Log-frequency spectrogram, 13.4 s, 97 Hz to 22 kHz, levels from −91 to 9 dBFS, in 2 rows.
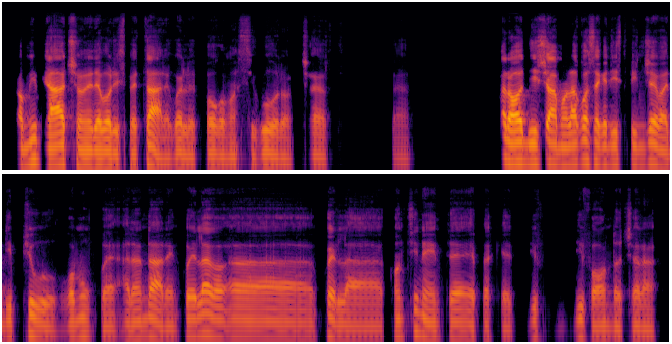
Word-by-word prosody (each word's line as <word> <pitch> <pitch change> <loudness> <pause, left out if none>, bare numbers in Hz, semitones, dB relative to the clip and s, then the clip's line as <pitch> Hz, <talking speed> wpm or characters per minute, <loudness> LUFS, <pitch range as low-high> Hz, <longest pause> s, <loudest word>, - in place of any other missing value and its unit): Non 100 - 0
mi 130 +4 0
piacciono, 100 -3 +6
li 95 - +2
devo 95 0 +5
rispettare, 80 -4 +2
quello 80 -2 -2
è - - -9
poco 85 -2 -3
ma 75 -1 -8
sicuro, 80 -6 -5
certo. 75 -2 -9 0.6
Eh. 70 -1 -19 0.9
Però, 115 +1 +9
diciamo 115 -2 +4
la 110 +1 +5
cosa 130 -1 +3
che 110 - 0
ti 110 - -2
spingeva 105 -1 0
di 100 +3 -8
più 90 -10 -5
comunque 95 -5 -6
ad 90 0 -9
andare 95 -3 -1
in 75 - -18
quella 105 +4 +1
lo 100 -4 0 0.8
ehm, - - -11
quella 85 -2 -4
continente 95 -4 -5
è - - -6
perché 75 -3 -12
di - - -12
f - - -22 0.3
di 105 - -7
fondo 80 -2 -5
c'era 80 -3 -7
90 Hz, 170 wpm, -23 LUFS, 80-105 Hz, 0.9 s, Però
